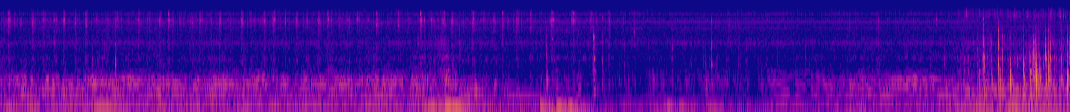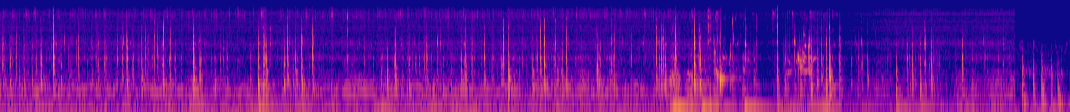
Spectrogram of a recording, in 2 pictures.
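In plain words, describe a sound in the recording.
Water rumbles and churns in a low, muffled way, as if heard from underwater.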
